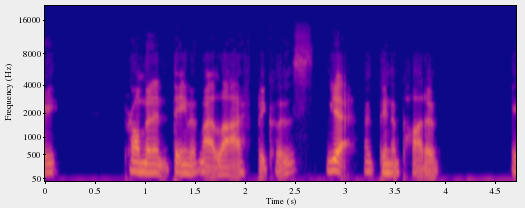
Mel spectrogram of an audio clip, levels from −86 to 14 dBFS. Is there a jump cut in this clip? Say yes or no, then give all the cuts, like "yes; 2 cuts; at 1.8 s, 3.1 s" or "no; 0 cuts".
no; 0 cuts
